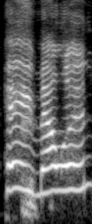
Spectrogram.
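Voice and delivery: loud high playful call of the nickname; teasing nickname call. Real, not acted. Teasing her cohost, a loud high playful call. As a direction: tease him by shouting the new name.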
